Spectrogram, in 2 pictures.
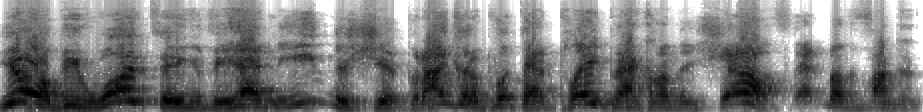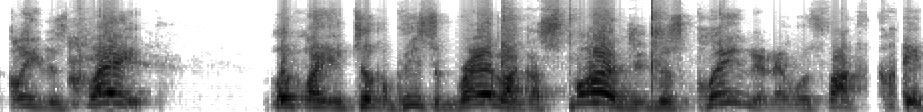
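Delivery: mock livid tirade, very loud, high and shrill. Retelling a furious complaint heard from the office hallway, retelling a livid rant. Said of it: "is fucking livid".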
